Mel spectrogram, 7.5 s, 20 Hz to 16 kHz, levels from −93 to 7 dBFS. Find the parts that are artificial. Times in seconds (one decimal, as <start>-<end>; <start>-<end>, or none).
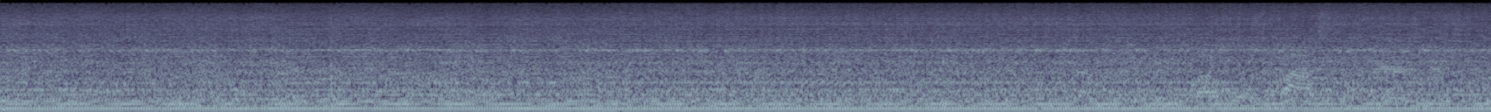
0.0-3.1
